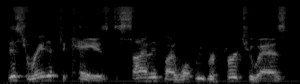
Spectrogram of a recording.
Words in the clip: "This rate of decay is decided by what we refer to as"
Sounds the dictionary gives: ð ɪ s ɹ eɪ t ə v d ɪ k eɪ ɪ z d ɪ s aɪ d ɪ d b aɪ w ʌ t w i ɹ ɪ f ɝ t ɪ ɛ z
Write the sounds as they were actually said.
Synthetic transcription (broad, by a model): ð ɪ s ɹ eɪ t ə v d ɪ k eɪ ɪ z d ɪ s aɪ d ɪ d b aɪ w ʌ t w i ɹ ɪ f ɝ t ɪ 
